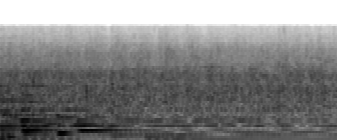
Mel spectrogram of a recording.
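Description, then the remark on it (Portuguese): A church audience applauding to welcome new members into the family of God, with steady, dense clapping that holds at an even loudness throughout, while low sustained musical tones play underneath. “Vamos aplaudir.”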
